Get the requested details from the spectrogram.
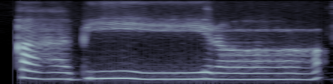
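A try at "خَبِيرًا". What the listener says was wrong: Bukan kabiro, khobiro ya. Khobiro.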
